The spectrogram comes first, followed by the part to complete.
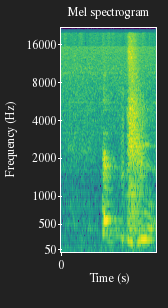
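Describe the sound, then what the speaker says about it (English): A single short sneeze, sharp and close, with a quick intake of breath just before it in a quiet room. "So if you heard him sneeze, that's why."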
